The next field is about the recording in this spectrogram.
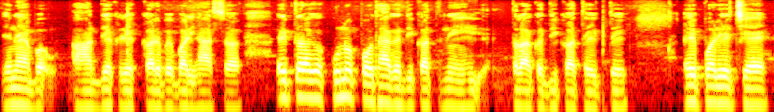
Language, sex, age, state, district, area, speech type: Maithili, male, 30-45, Bihar, Darbhanga, rural, spontaneous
